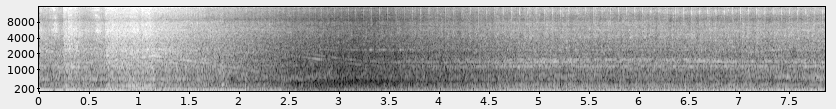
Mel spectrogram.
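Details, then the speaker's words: 1987 Camaro IROC-Z, running again after a bad wire was fixed, timing slightly off: deep, even V8 rumble dipping then climbing smoothly as throttle opens, no knocks or misses; healthy revving, idle to be raised. "the timing's off slightly but she sounds good"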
